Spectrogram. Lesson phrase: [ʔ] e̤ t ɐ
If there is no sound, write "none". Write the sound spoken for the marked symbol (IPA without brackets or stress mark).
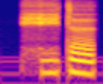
h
